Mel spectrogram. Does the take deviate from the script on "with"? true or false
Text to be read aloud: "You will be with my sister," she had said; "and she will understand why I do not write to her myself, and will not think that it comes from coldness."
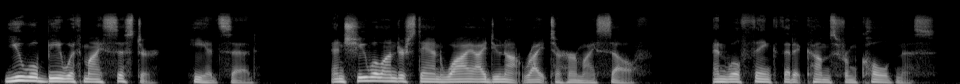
false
